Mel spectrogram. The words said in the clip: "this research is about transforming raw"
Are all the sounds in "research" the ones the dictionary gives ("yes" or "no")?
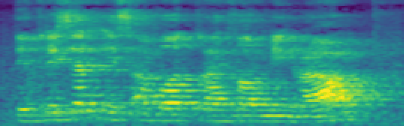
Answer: no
